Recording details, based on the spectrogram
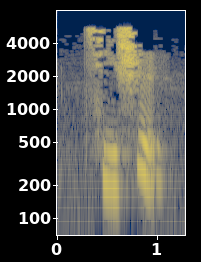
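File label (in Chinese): "启示", Mandarin Chinese; hsk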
